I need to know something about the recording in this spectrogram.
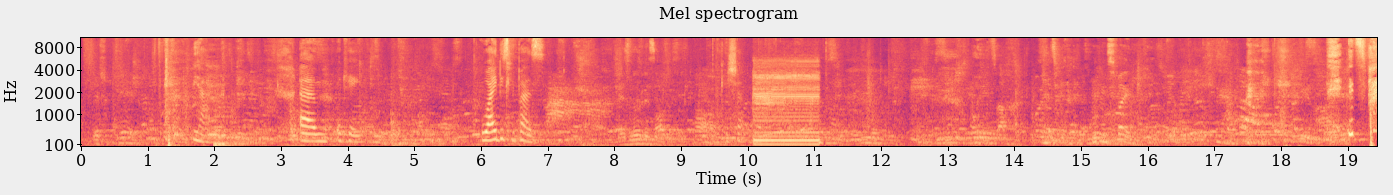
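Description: A group of young people laughs and cheers around them.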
